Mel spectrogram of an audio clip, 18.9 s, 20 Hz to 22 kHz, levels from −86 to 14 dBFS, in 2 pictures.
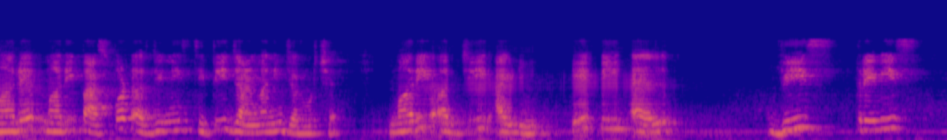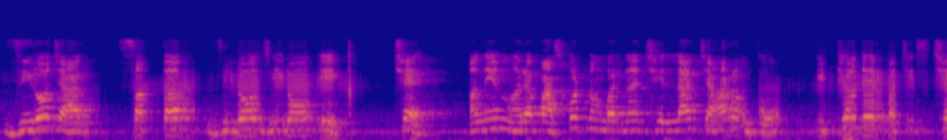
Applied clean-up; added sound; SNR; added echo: neural separator model SepFormer DNS4.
